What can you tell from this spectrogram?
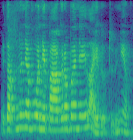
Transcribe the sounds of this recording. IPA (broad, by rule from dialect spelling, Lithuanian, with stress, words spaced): ɪ tɑːp nʊ nʲɛˈbʊʋɐ nʲɛɪ ˈpɑːɡrɐbɐ nʲɛɪ ˈlˠɐɪdoːtʊʋʲʊ ˈnʲiɛkɐ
